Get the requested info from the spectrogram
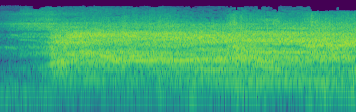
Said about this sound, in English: That's the scream. It chills. It's so creepy.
